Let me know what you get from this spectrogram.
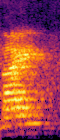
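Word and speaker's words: knight: जैसे क्या पढ़ते हैं सर, जज में भी साइलेंट, नाइट नाइट पढ़ते हैं, नाइट में भी के साइलेंट है, जज में भी डी साइलेंट है, नॉलेज में भी के साइलेंट है, डी साइलेंट है।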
